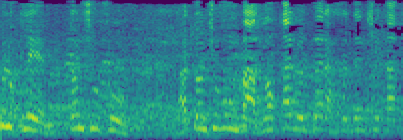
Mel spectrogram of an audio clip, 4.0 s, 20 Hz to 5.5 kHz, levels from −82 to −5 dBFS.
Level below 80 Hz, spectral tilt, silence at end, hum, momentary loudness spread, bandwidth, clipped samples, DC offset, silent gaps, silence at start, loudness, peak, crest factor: -68 dBFS; -4 dB/octave; 0 s; none; 9 LU; 5.4 kHz; under 0.1%; under 0.1%; none; 0 s; -19 LUFS; 0 dBFS; 20 dB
